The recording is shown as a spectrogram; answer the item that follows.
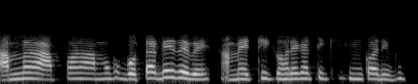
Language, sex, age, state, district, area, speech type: Odia, female, 18-30, Odisha, Bhadrak, rural, conversation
